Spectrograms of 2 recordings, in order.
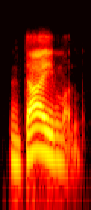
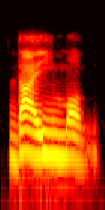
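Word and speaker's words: δαίμων: Даймон. Даймон, да? Ну, типу в такой в такій вимові.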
